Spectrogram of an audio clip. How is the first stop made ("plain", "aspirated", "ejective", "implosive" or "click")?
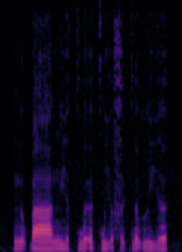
implosive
